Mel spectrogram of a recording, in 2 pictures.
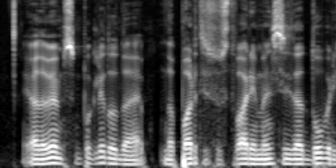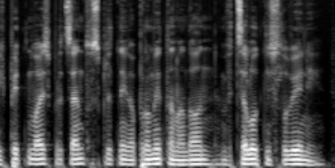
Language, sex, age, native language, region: Slovenian, male, 18-29, Slovenian, Drava region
